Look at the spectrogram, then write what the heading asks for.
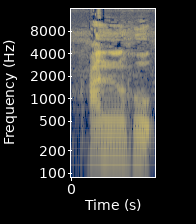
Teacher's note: Karena sebelum huruf hak dhamir ini ada huruf yang berharokat sukun, maka huruf ha ini tidak dibaca panjang.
